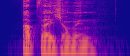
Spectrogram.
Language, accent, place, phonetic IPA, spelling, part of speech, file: German, Germany, Berlin, [ˈapˌvaɪ̯çʊŋən], Abweichungen, noun, De-Abweichungen.ogg
- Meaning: plural of Abweichung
